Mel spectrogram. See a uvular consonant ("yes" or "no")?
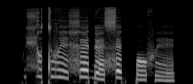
no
